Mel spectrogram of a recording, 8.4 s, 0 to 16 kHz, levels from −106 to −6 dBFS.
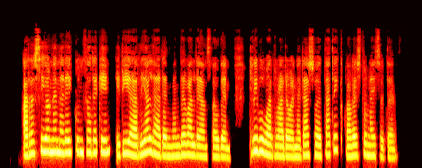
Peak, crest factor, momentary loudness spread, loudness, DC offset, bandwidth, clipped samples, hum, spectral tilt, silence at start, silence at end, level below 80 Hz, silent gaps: -6 dBFS; 16 dB; 9 LU; -22 LUFS; under 0.1%; 8 kHz; under 0.1%; none; -6.5 dB/octave; 0.45 s; 0.5 s; -72 dBFS; 4.92-4.98 s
